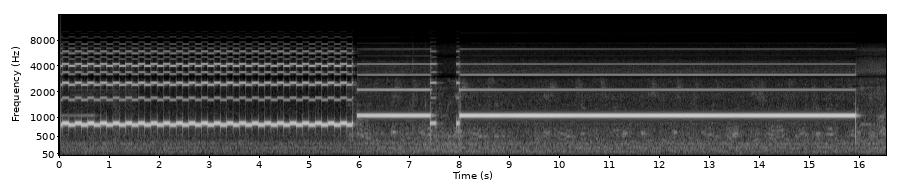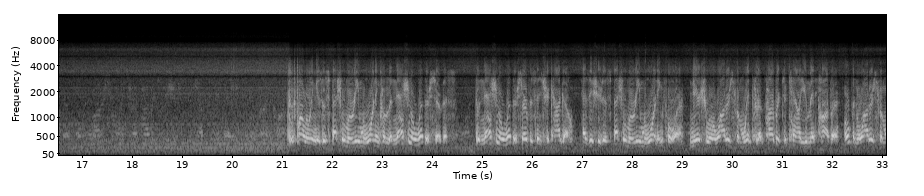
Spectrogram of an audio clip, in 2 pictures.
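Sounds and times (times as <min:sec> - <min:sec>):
warbling electronic alarm beeps: 0:00.0 - 0:16.1
steady warning alarm tone: 0:00.0 - 0:33.0.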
